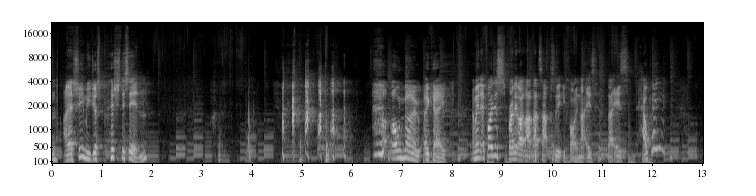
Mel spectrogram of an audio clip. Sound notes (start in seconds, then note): 4.5 laughs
